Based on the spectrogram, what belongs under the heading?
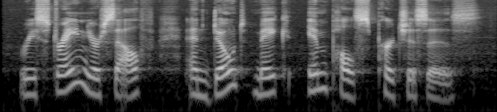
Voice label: Dictation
